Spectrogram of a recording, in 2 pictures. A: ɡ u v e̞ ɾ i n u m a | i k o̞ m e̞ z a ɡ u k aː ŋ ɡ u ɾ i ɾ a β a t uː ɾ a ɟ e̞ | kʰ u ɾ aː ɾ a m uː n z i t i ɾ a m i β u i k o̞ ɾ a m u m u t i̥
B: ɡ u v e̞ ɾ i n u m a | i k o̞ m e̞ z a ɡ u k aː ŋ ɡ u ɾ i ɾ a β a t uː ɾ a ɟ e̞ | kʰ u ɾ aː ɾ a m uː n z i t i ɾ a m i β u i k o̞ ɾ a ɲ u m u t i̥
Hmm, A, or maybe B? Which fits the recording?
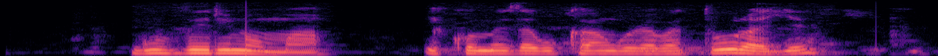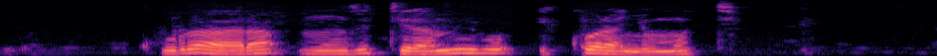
B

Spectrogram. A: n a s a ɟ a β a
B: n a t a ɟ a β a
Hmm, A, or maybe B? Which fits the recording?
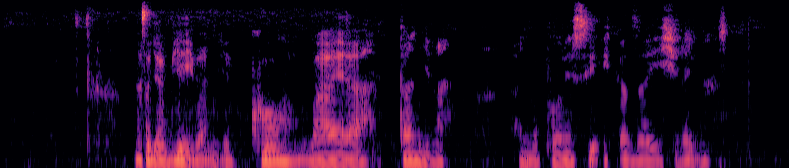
A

